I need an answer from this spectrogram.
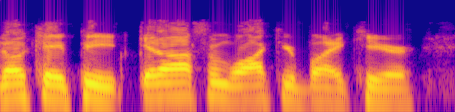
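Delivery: ordinary delivery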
